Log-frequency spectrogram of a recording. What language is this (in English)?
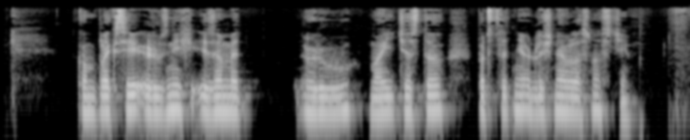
Czech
